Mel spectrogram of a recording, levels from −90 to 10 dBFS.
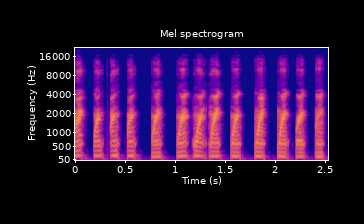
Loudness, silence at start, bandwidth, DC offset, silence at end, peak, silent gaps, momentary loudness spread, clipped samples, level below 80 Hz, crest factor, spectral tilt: -18 LUFS; 0 s; 17 kHz; under 0.1%; 0.05 s; 0 dBFS; none; 4 LU; under 0.1%; -54 dBFS; 18 dB; -3.5 dB/octave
